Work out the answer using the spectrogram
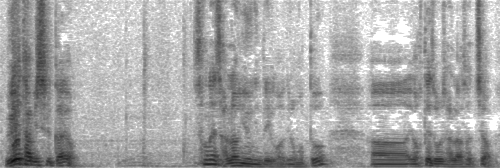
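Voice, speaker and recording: Husky male instructor, lively pitch. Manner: explanatory, repeats key terms, slows down to read English lines. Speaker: English test prep instructor. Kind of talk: lecture.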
